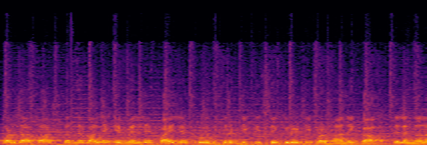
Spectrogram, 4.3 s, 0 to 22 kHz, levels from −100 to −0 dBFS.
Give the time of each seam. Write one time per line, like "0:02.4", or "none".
none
